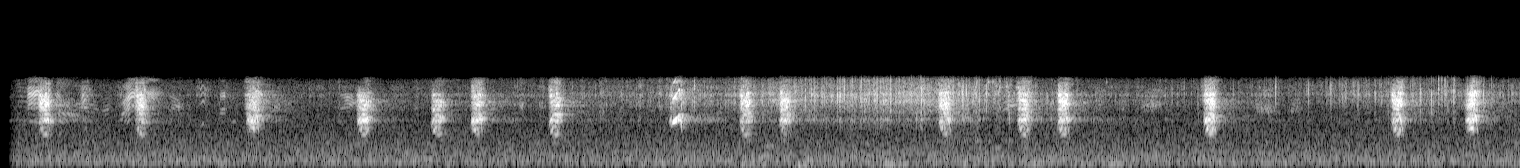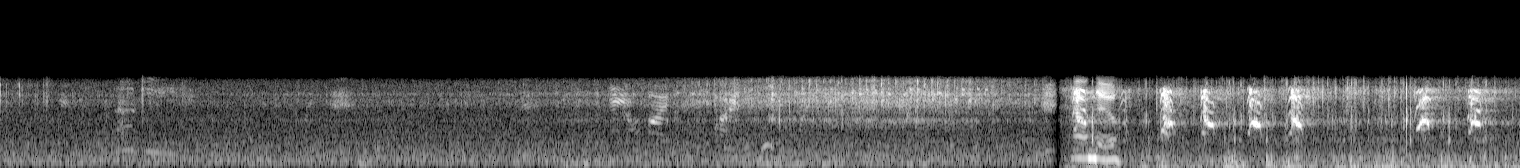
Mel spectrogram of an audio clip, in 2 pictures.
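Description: Dogs barking in short, sharp yips, about one a second at first, then a quieter stretch, then a quick run of yips near the end.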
